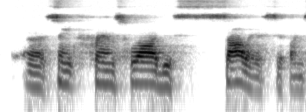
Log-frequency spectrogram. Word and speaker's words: Francis de Sales: Francois de Sales, if I'm saying that right. No, you can just say Francis de Sales. Okay, that's the way it's normally pronounced in English.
